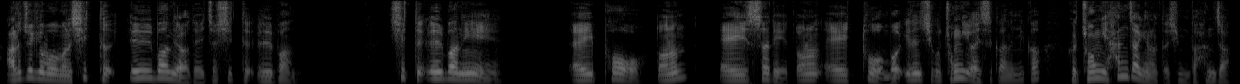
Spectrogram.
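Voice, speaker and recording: A man teaching a software class, patiently repeating key terms and asking rhetorical questions. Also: a little high, very animated, a little fast, no room sound. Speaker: computer instructor. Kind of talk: screen-recorded software tutorial.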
